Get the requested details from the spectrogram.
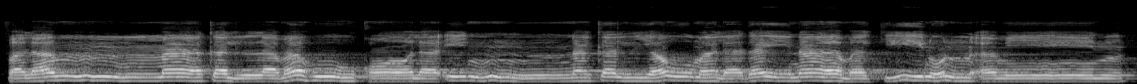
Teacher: امین میں وقف کی صورت میں مد عارض وقفی ہوگا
